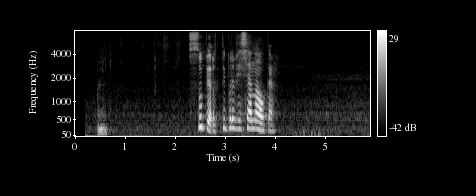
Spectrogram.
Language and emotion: Russian, positive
